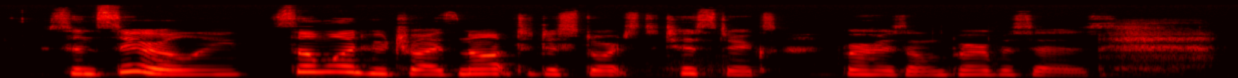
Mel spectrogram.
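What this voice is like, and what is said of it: Muppet-like character voice. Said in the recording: “Oh, that was a really good impression. ... That sounded like a character from the Muppets.”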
